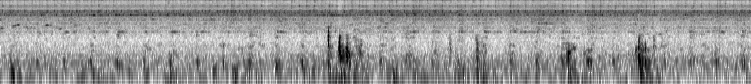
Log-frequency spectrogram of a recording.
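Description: Passenger train running on its rails, heard from on board: a steady rumble and rattle with several louder clunks, the strongest about three and a half and six and a half seconds in.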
